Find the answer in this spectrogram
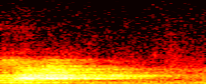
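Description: Dog whining once: a high, held note that peaks in the first second and fades away.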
